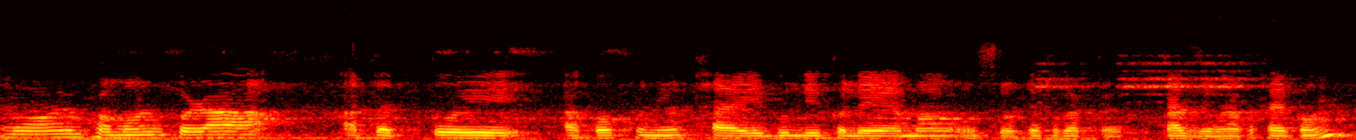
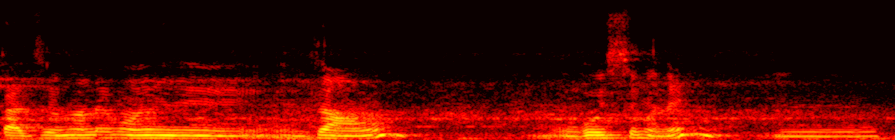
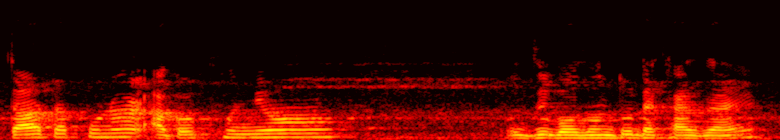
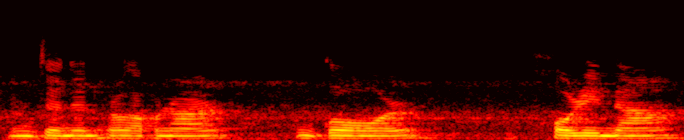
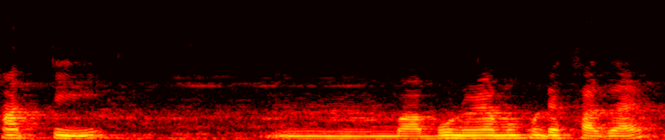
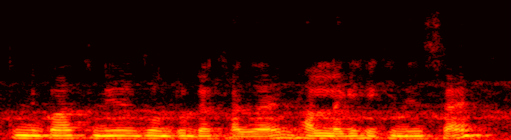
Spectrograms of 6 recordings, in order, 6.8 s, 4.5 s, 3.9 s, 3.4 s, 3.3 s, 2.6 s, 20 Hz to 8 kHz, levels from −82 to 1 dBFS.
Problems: constant background noise, echo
